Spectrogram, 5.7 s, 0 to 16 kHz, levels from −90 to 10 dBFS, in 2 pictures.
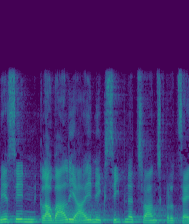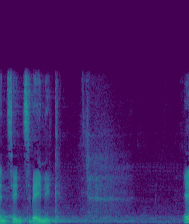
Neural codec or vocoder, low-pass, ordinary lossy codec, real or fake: none; 10.8 kHz; none; real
